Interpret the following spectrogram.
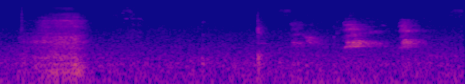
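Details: Three-week-old blenheim Cavalier King Charles Spaniel puppies, a litter of five, wrestle and play in an indoor puppy pen; a short breathy burst is followed by two high, thin squeaks near the end, over a quiet room background.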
